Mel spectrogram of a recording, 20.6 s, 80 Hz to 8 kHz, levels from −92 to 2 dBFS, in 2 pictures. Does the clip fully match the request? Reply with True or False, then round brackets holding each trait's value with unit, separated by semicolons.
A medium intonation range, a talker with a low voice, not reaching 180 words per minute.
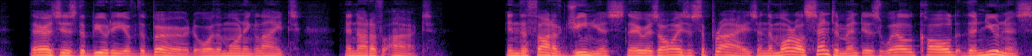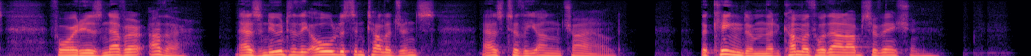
True (3.9 semitones; 130 Hz; 165 wpm)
